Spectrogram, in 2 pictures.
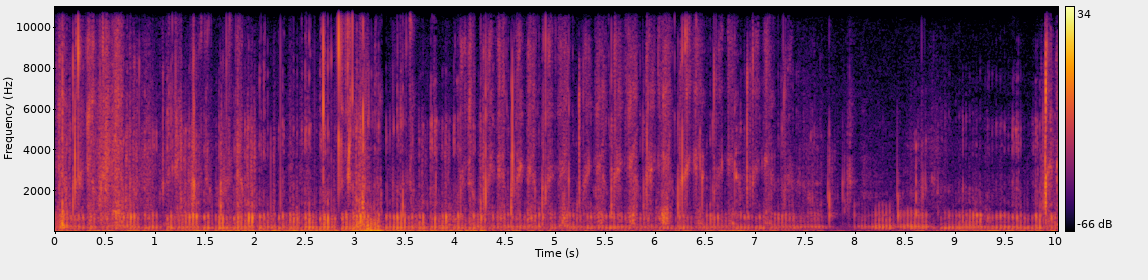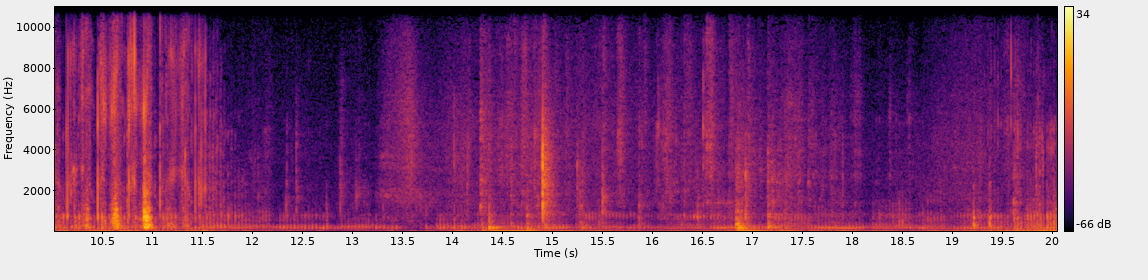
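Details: Youngest house cat Rangi gives a long, even purr, a low pulsing hum with brief pauses, overlaid by scattered ear-licking clicks and rustles during a close-up grooming session.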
